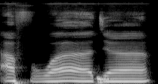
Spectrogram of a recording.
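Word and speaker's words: أفواجا: আলিফ দুই জবর জান, কিন্তু উচ্চারণ হবে আফওয়াজা। আমরা যদি একই সাথে বলি ইয়াউমা ইউনফাখু ফিস-সূরি ফাতাতুনা আফওয়াজা। বুঝতে পেরেছি? আফ বলে এখানে থামতে হবে? না না, থামতে হবে না। আফওয়াজা, আফওয়াজা, থামছি না তো আমি এখানে, জাস্ট আফওয়াজা এভাবে বলছি।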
